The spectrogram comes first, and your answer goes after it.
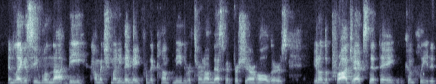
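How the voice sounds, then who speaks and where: A normal speaking voice delivered with fairly even intonation. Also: man. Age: 60s. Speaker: executive leadership coach. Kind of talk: live panel discussion.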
